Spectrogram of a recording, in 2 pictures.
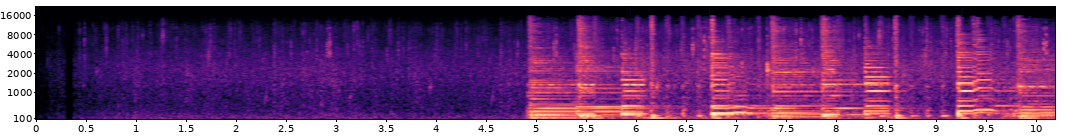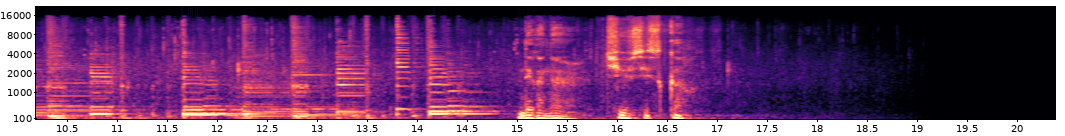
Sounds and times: Music: 4.9s - 15.0s
Speech: 15.0s - 17.0s.

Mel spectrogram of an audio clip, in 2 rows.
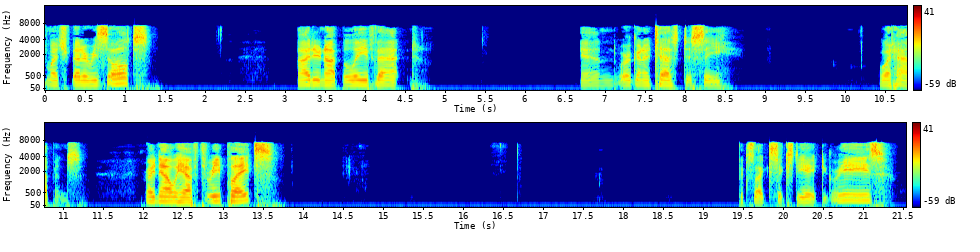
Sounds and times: Speech: 0.0s - 1.4s, 3.2s - 4.8s, 6.7s - 8.6s, 10.4s - 11.3s, 12.0s - 13.8s, 19.5s - 21.4s.

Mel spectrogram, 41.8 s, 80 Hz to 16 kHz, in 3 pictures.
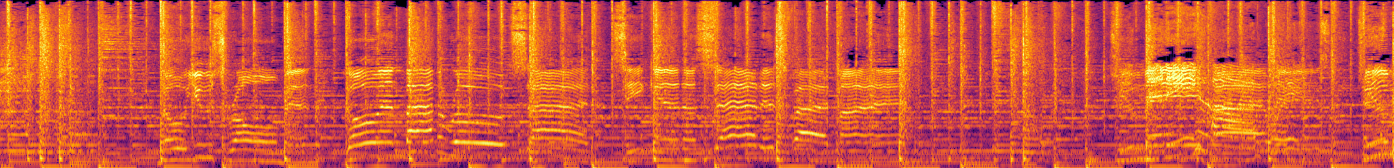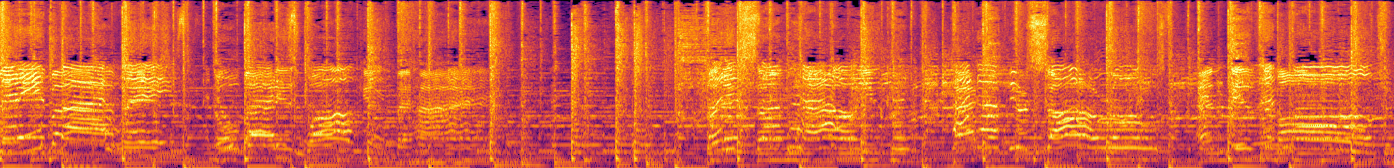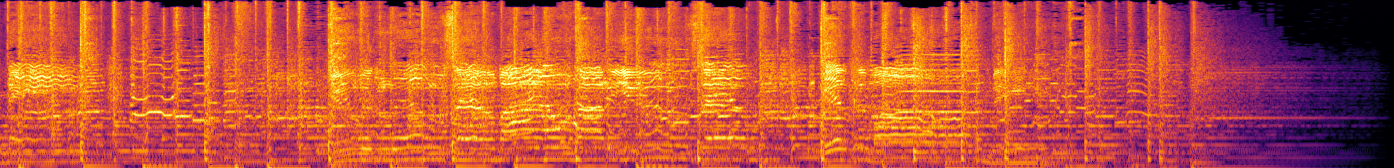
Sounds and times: Christian music: 0.0s - 41.0s.

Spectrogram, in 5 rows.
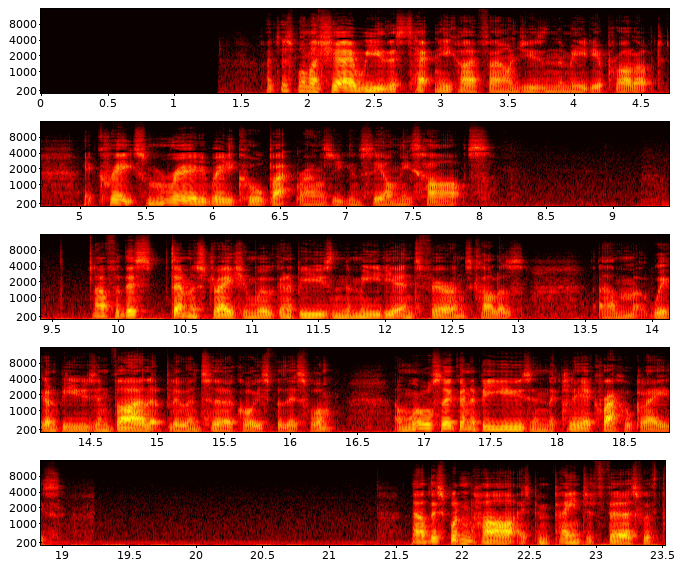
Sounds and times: Speech: 1.7s - 8.2s, 9.8s - 19.0s, 21.6s - 23.5s.

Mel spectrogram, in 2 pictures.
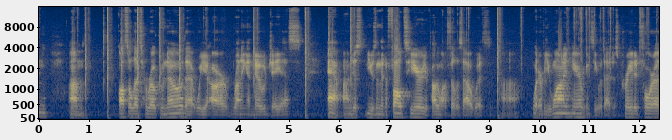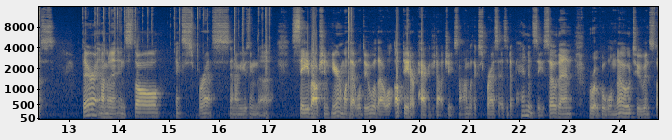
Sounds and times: Speech: 0.0s - 1.0s, 1.6s - 24.7s.

